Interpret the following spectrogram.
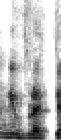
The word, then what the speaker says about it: निवृत्त: यहां पे नहीं है तो निर निर नहीं बोलना र का उच्चारण नहीं लेना निवृत्त सिंपल इतना आपको बोलना है देखिए क्या कह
